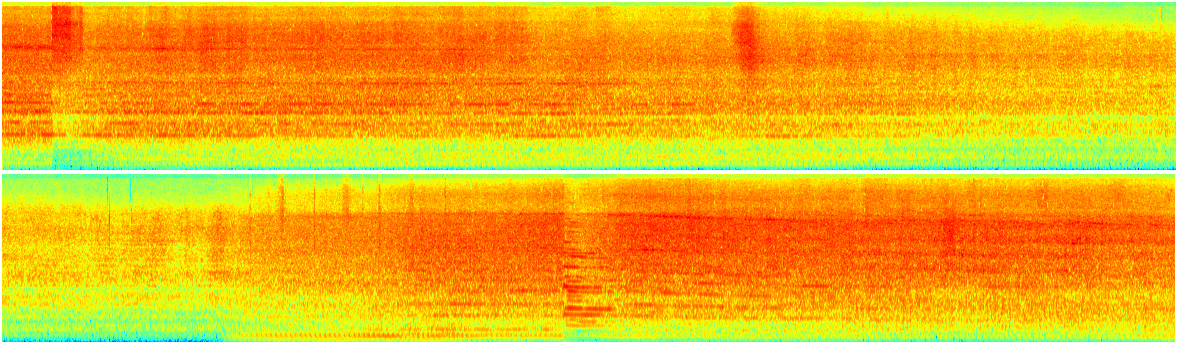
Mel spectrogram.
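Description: Diesel-hauled commuter train approaching and passing close by. Steady ringing tones in the first part give way to a heavy engine rumble that comes in suddenly about two-thirds through as the locomotive draws near, followed by the passenger coaches rolling past.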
